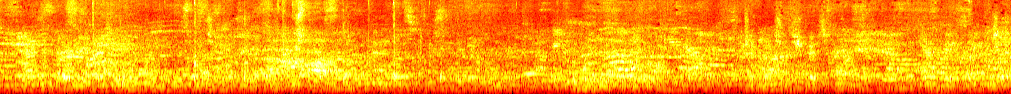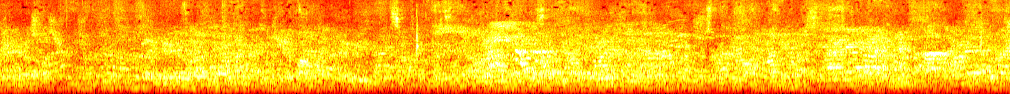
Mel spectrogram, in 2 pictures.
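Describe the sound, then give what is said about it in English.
An audience, guests included, chats in small groups for a few minutes, many overlapping voices blending into a steady, continuous murmur with no single speaker standing out. “Just say, I don't want to share anything, just listen in on a conversation. Okay? So let's do that now for the next three or four minutes.”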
